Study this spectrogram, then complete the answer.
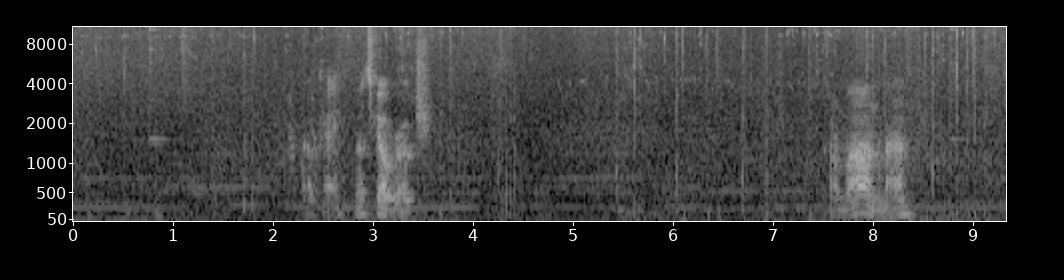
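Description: Hooves of the horse in The Witcher: Wild Hunt on PS4 clip-clop in two short bursts through a ransacked village, near and clear, with someone talking over them.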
